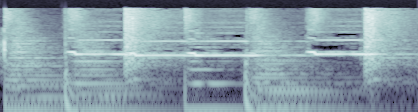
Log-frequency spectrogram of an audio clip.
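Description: Background music: a high melody over a steady drum beat.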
